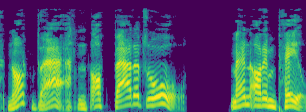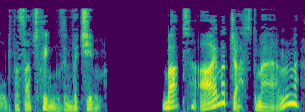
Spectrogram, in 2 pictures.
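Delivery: threatening castellan. Acted.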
